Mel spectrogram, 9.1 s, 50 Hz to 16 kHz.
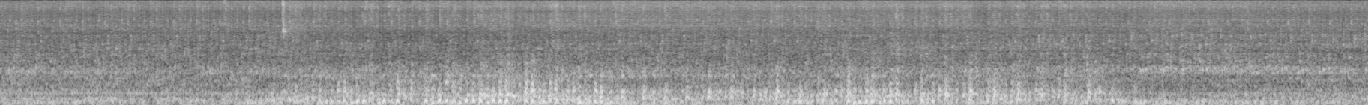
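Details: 2003 Ford Focus ZTW idling: a loose, uneven knock about three times a second over the idle. Rod knock is suspected but not confirmed.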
